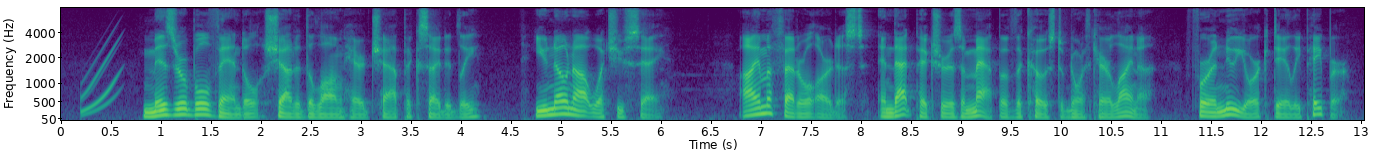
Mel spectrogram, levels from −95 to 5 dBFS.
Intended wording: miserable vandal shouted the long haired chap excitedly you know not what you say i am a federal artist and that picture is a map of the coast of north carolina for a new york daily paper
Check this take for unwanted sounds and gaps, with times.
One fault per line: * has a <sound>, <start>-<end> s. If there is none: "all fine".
* has a chirp, 0.2-0.7 s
